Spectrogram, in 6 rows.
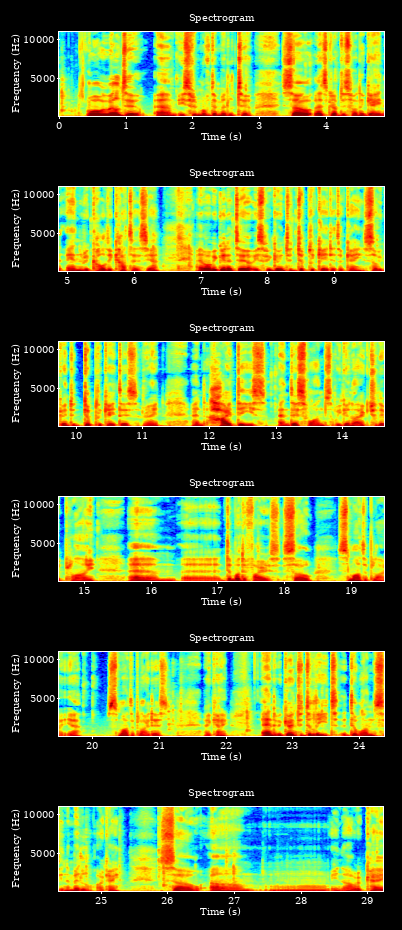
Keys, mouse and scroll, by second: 0.0 shift+middle drag, 4.1 /, 4.6 q, 6.2 middle click, 6.8 shift+middle click, 9.8 shift+d, 12.2 h, 13.9 ctrl+`, 17.4 q, 21.2 ctrl+`, 22.3-22.6 middle drag, 22.8 `, 23.3 `, 25.9 middle click, 26.9-27.6 middle drag.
